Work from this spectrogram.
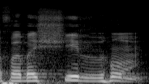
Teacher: یہ میم ساکن کا اخفا ہے, یہاں پہ آپ نے نوز میں ساؤنڈ لے کے جانا ہے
